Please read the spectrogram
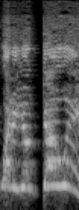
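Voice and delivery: mock, high-pitched, angry, pissed-off shout. Recounting a basketball game where he shouted at them, imitating him yelling. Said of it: "he's like yelling".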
